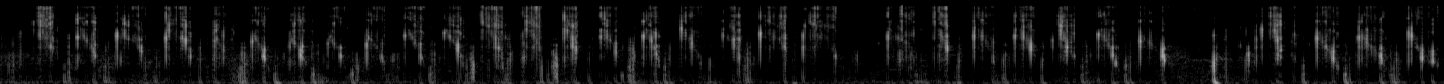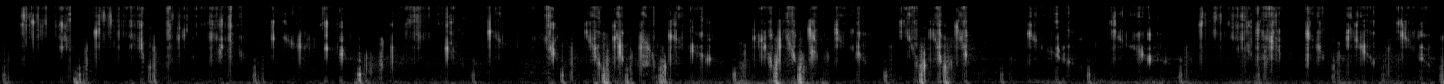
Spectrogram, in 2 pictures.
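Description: Close-miked ASMR mouth sounds: quick wet clicks and sucking noises in a rapid, uneven stream, broken by a few short pauses.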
